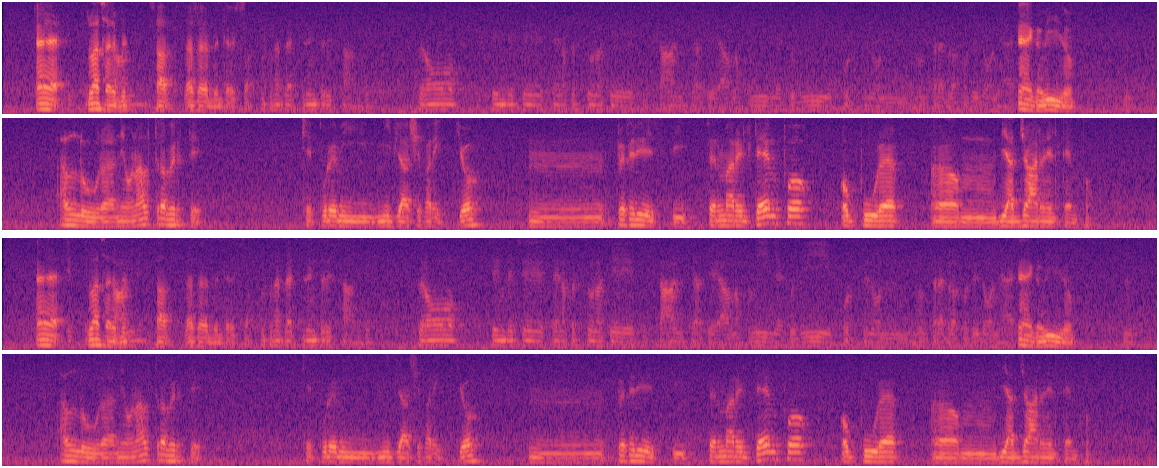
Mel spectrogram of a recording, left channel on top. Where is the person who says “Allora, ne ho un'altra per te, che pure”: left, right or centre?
Left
